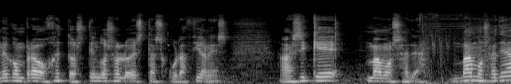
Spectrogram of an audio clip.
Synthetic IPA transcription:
eko̞mpɾawoβxe̞t̪o̞st̪eŋɡo̞s̬o̞lo̞e̞st̪askuɾaθjo̞ne̞̰s | a̰s̬ike̞ | bamo̞saʎa̰bamo̞s̬aʎa

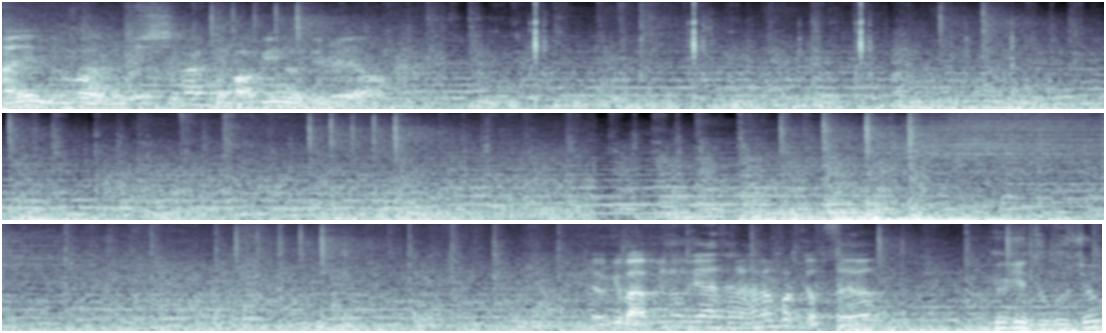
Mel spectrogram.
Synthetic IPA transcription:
aɲimnuɡaupʰiɕ͈imaɭk͈ʰemabinoɡiɾejo | jʌɡimabinoɡiansʰaɭɦanʌnbʌk͈eʌp̚s͈ʌjo | kɯɡenuɡud͡ʑo

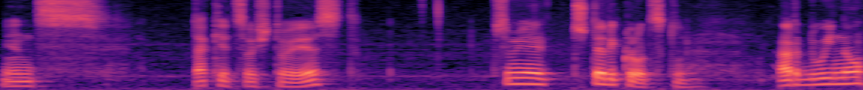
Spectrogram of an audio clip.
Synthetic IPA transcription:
vʲjɛnt̪s | t̪akʲɛt̪sɔɕt̪ɔjɛst̪ | fsumʲjɛt͡ʂt̪ɛɾɘklɔt̪skʲi | aɾd̪winɔ

